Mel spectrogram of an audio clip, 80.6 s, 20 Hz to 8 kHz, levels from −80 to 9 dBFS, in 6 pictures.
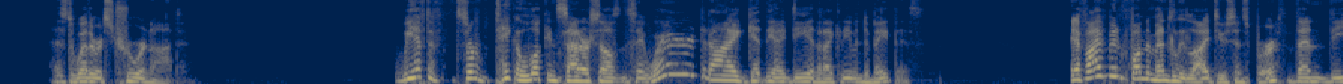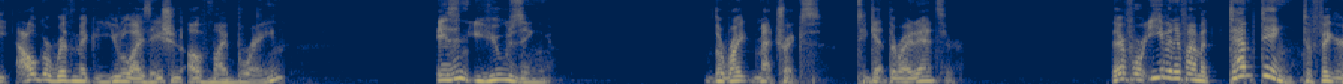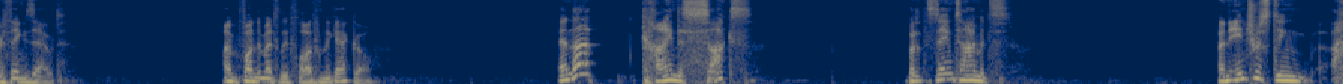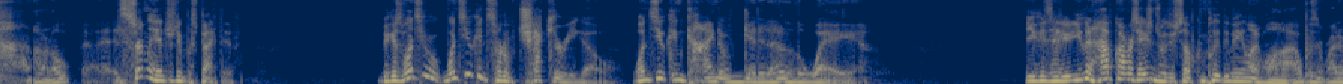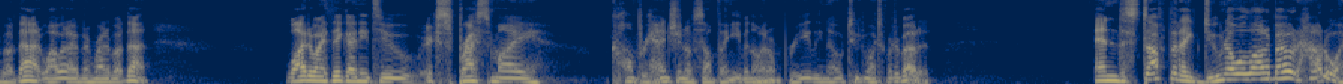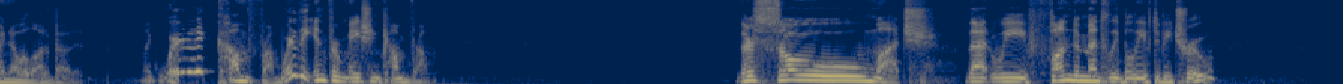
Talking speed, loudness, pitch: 150 wpm, -24 LUFS, 105 Hz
